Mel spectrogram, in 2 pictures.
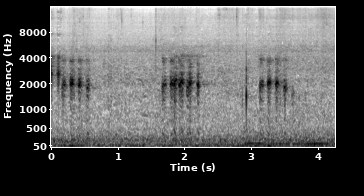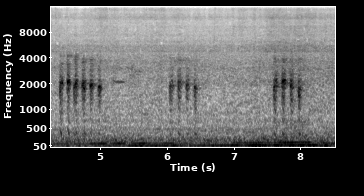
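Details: Pelophylax green frog calling at Ljubljana Botanical Garden on 31 May 2024: six short, pulsed rattling croaks at irregular intervals, with a low droning hum rising in the background from midway.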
